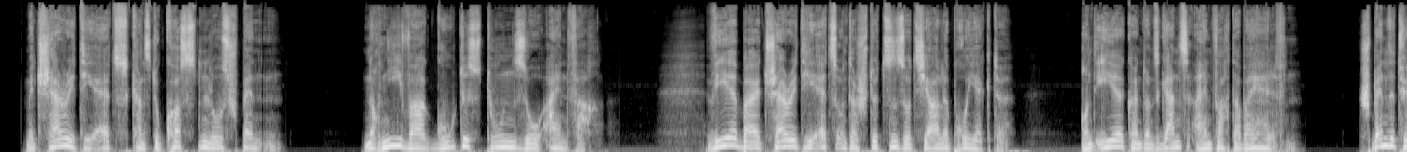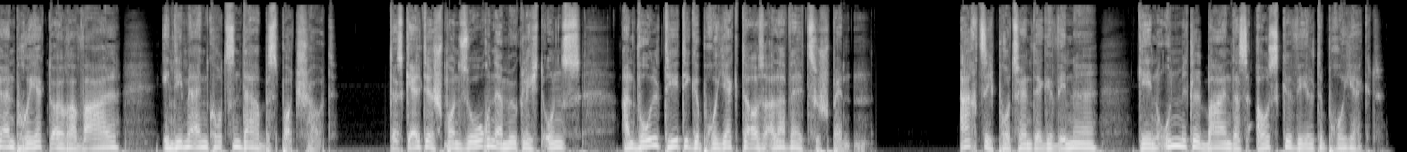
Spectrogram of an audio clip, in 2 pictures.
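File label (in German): Werbung Sanft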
